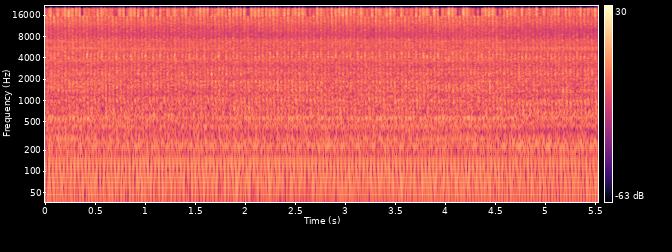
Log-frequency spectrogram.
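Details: Peugeot 307 2.0 HDi diesel at idle after fault codes P1112 and P0204 were fixed by replacing the TDC sensor and the diesel fuel filter: steady, even clatter with no misses, stumbles or leaks; runs much better than before.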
